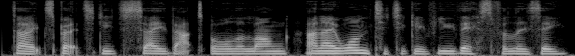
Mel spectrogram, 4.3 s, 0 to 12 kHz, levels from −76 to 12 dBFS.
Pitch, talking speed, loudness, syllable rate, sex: 150 Hz, 235 wpm, -17 LUFS, 5.6 syllables/s, female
